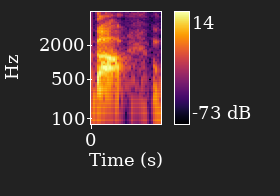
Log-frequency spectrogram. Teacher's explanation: जैसे आप गमला बोलते हो तो आपका गा है ना, गा आप बोल के देखो एक बार, गा गा बोलोगे तो आपके कंठ पर जोड़ पड़ेगा, यानी गले से आपका गा निकलेगा।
